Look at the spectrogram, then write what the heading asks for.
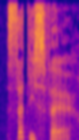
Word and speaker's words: satisfaire: profiter, calmer, satisfaire. Okay, so satis, and then remember A and E together will produce the sound E, so faire, satisfaire, satisfaire.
